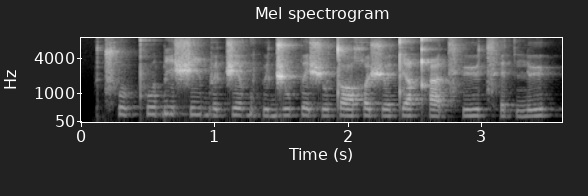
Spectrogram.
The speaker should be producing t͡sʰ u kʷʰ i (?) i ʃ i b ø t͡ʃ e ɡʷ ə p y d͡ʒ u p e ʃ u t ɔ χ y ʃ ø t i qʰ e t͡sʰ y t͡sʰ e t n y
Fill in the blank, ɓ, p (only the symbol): ɓ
